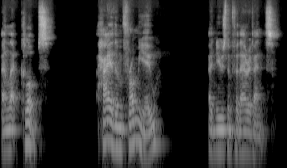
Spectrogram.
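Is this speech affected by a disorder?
No.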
